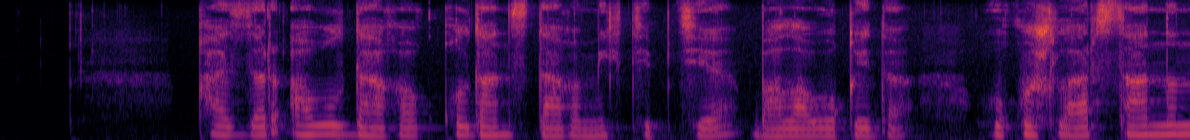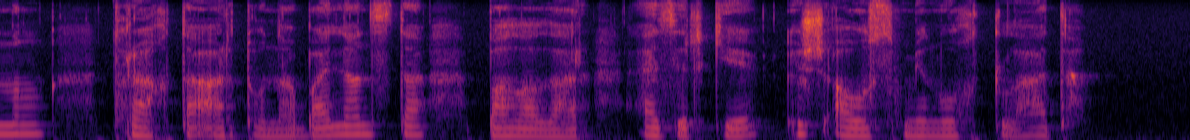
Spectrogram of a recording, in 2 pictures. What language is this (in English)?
Kazakh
